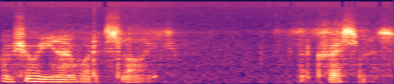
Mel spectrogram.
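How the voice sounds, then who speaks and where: Soft-spoken and flat in intonation, a man talks at a moderate pace. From British. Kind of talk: ASMR unboxing chat.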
